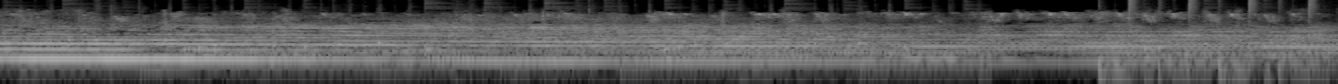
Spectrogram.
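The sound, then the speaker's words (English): A drone from Iran flying toward Israel, its two-stroke engine buzzing loudly and steadily, a rich, nasal drone that holds its pitch for about ten seconds before dipping slightly and shifting near the end. No one speaks. “Do you notice it kind of sounds like a little boat with a little two-stroke engine?”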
